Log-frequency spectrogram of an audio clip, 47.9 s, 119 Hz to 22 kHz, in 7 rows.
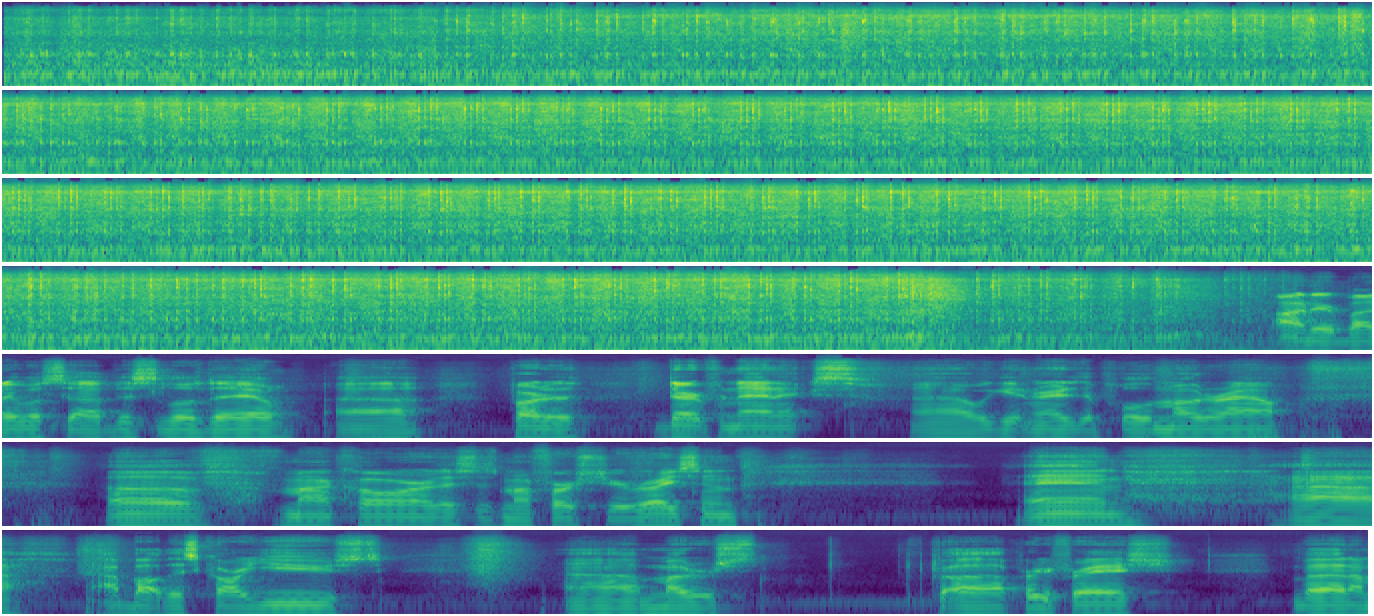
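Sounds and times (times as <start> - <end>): loud car engine running: 0.0 - 27.1.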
